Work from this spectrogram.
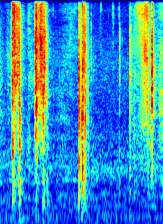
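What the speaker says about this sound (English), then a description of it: "I shuffle them together" Tarot card decks shuffled together by hand, several quick papery riffles and slaps in an irregular rhythm, close and fairly quiet with no talk.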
